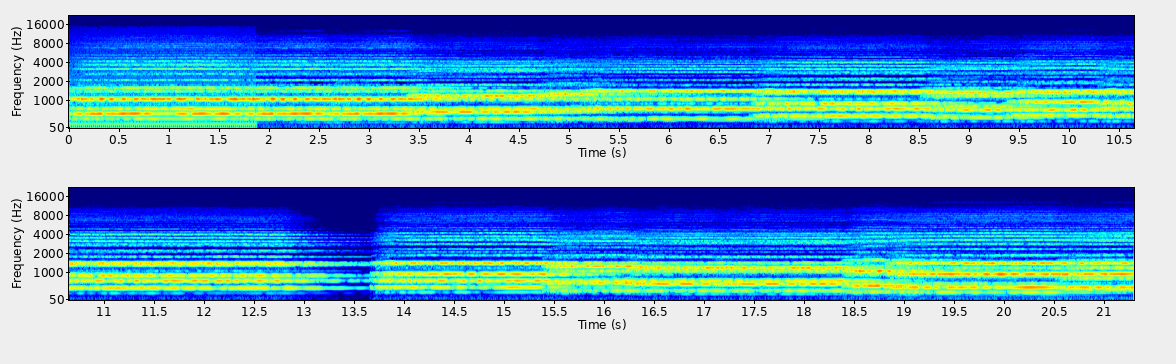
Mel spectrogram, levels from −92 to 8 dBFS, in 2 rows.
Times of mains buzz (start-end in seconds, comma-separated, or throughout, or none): 0.00-1.87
